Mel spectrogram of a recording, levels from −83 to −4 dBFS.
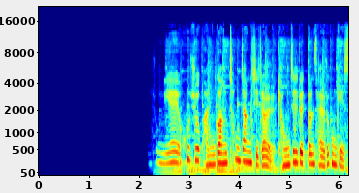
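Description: No technical faults are audible.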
